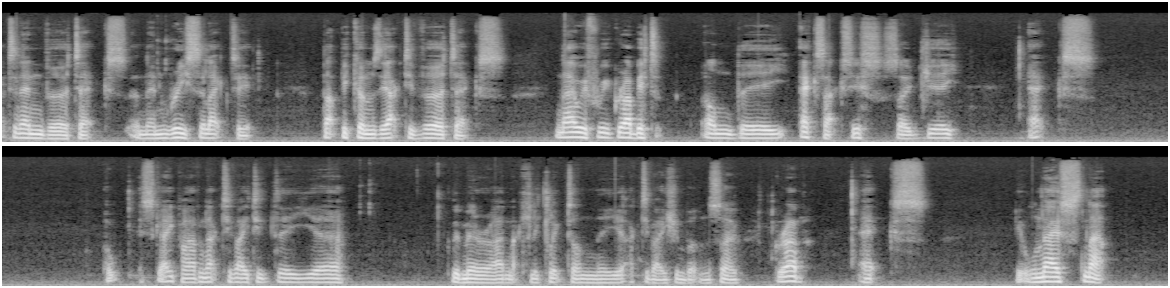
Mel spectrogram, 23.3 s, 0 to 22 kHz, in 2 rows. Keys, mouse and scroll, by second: 1.0 shift+click, 8.6 g, 14.7 click, 18.6 g.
